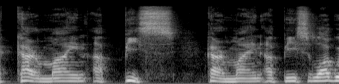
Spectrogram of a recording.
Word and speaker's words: Carmine Appice: eu cheguei e falei Carmine appice ele falou Pô desculpa cara serrou os dois nomes o nome segundo o próprio É Carmen appice Carmine appice logo o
